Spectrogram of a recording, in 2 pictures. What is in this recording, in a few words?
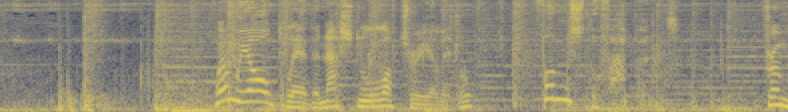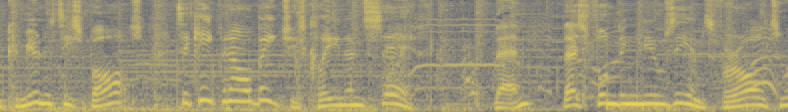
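Yorkshire Commercial; 20s-30s. Male. Studio.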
